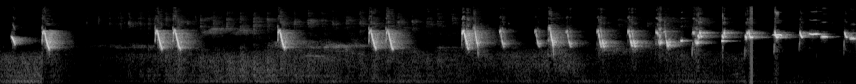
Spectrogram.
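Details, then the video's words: Sooty-headed bulbul recording meant to lure wild birds: paired sharp chirps with gaps, then a quickening string of bright notes ending in short level whistles. "suara burung kutilang sutra gacor!!! pancingan dan pemikat burung kutilang sutra liar"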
